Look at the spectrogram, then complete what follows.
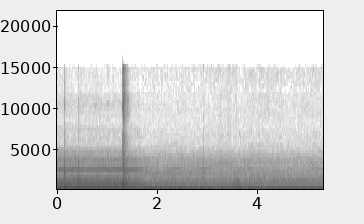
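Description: Steady machinery hum on an aircraft maintenance ramp. A click comes about a second and a half in, after which the hum gives way to a steady low rumble.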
